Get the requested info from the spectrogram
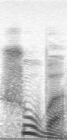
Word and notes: shuba: Russian

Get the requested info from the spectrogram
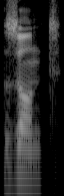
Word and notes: zont: Russian

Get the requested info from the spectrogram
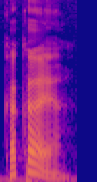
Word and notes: kakaja: Russian

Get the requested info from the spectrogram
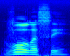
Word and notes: volosy: Russian

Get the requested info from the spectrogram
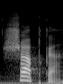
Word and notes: shapka: Russian

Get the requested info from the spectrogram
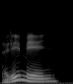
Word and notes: remen: Russian

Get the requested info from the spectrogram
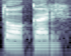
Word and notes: tokar: Russian

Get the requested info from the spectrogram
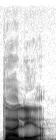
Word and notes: talia: Russian

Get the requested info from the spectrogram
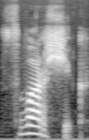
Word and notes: svarshik: Russian

